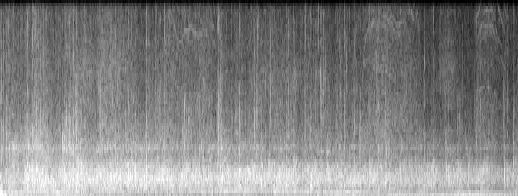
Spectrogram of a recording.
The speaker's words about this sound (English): Amen. Amen. Hallelujah. Give the Lord a hand.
